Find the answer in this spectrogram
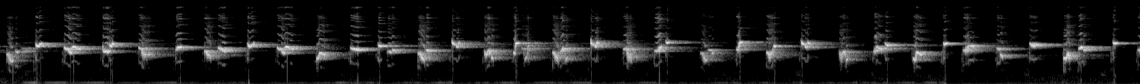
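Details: Energetic yellow-vented bulbul song played as a lure to get other bulbuls singing continuously; chattering string of bright, throaty whistled notes with short downward slurs, close to three per second, and a faint low thump or two underneath.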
